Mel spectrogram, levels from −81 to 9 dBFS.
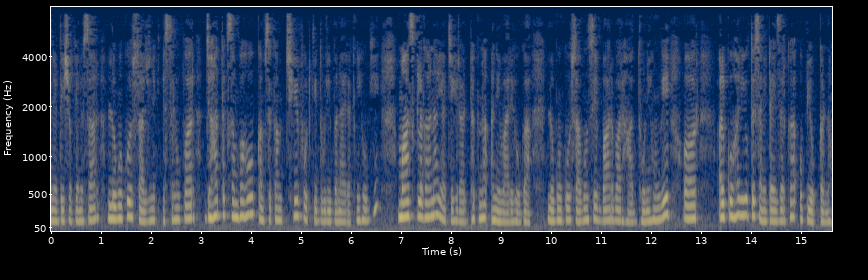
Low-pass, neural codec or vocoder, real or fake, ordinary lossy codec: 7.2 kHz; none; real; MP3, 32 kbps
